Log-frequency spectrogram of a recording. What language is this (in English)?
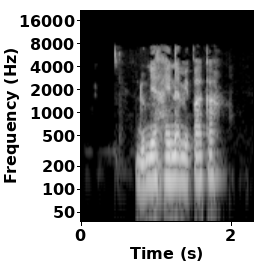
Swahili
